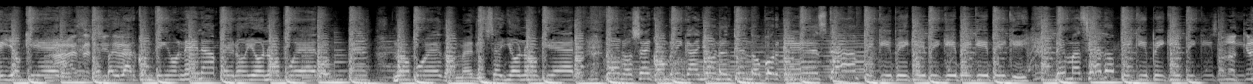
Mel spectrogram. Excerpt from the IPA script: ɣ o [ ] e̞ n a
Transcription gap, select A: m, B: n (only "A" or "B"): B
